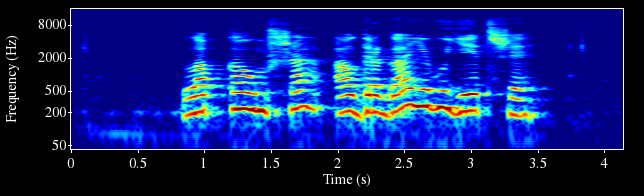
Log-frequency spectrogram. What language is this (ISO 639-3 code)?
chm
